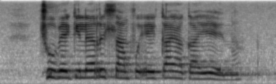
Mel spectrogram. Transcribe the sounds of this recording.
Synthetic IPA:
t͡ʃʰuβekileriɬamp̪fuʔɛkajakajɛːna

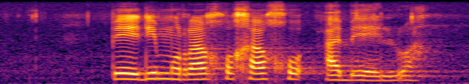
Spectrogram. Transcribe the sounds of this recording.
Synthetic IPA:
pʼedimʊraχʊχaχʊabɛːlwa

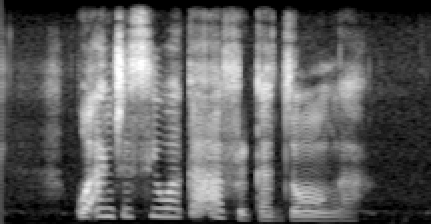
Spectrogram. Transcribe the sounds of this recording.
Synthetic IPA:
kuʔant͡ʃʼisiwaka̰ʔafrikʼad͡zɔːŋɡa

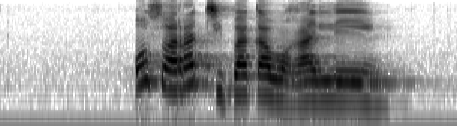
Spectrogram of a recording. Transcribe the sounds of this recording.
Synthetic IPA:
ʊswaratʰipʼakʼabʊɣaleːŋ̩

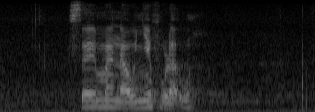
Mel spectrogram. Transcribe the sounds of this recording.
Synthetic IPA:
sɛmanauɲefuɺaʔu

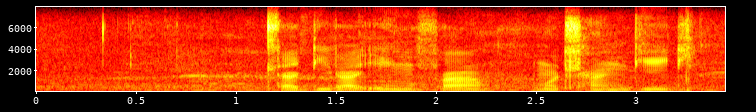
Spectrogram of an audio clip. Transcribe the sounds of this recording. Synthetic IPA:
t͡ɬadiɾaʔɪŋ̩fa | mʊt͡ɬʰaŋ̩kʼeːdi

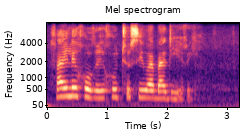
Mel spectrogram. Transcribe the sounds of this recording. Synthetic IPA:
faɪleχʊrɪχʊtʰusiwabadiːrḭ

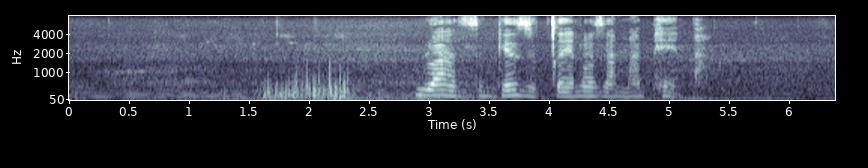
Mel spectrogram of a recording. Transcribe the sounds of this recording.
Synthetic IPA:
lwaziŋɡʱeziǀɛlɔzamapʰɛːpʰḁ

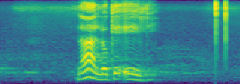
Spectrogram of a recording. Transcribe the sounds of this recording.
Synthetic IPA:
nalɔkʼɛʔeːli

